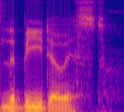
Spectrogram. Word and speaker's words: libidoist: So the next one, I'm not sure if I'm not pronouncing this right, is libidoist asexual. It's libidoist. Libidoist, yeah.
